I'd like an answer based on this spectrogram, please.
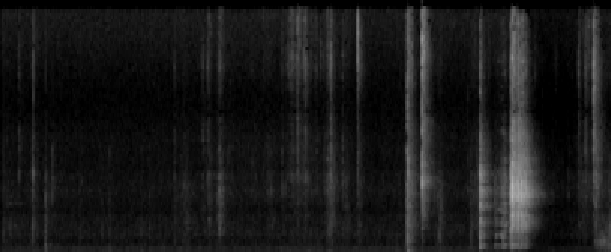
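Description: Scissors cutting tape on a cardboard box: faint small clicks at first, then a few sharp snips and a short scraping cut about five to seven seconds in, over a steady low background hum.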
